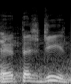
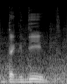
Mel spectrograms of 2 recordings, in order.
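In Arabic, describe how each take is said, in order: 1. الجيم صوت j ناعم، مثل dj. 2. الجيم صوت g قاسٍ. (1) "التجديد مش التجديد" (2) "مفيش حرف اسمه الجيم في اللغة العربية"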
